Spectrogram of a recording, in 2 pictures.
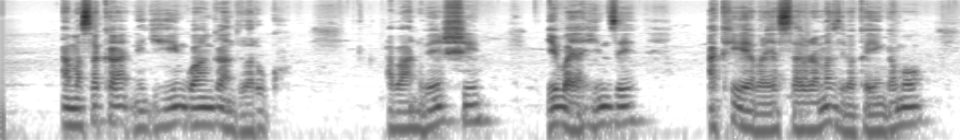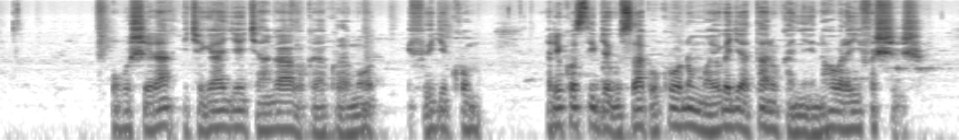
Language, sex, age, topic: Kinyarwanda, female, 25-35, agriculture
